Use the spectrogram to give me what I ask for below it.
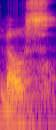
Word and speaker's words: Bose: B-O-S-E, Bose, I pronounce it Bose,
